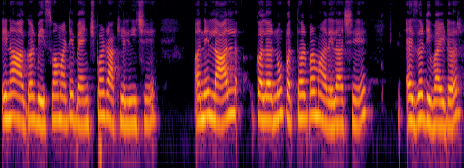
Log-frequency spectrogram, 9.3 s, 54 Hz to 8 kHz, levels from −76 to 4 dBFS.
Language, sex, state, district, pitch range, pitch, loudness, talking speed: Gujarati, female, Gujarat, Valsad, 205-240 Hz, 225 Hz, -14 LUFS, 130 wpm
